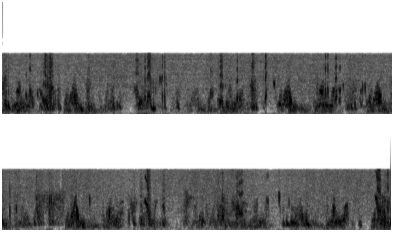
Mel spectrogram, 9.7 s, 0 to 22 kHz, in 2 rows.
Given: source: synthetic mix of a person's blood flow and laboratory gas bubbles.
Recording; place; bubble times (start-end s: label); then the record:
Doppler ultrasound of blood flow; precordium
0.00-0.14 s: bubbles
0.26-0.75 s: bubbles
1.04-1.16 s: bubbles
1.34-1.51 s: bubbles
1.65-2.09 s: bubbles
2.17-2.24 s: bubbles
2.56-2.88 s: bubbles
2.90-2.98 s: bubbles
3.06-3.21 s: bubbles
3.25-3.34 s: bubbles
3.37-3.44 s: bubbles
3.88-4.12 s: bubbles
4.14-4.60 s: bubbles
4.83-5.11 s: bubbles
5.25-5.79 s: bubbles
5.93-6.01 s: bubbles
6.25-6.40 s: bubbles
6.45-6.82 s: bubbles
6.87-6.95 s: bubbles
7.14-7.28 s: bubbles
7.55-7.96 s: bubbles
8.17-8.22 s: bubbles
8.31-8.60 s: bubbles
8.64-8.75 s: bubbles
9.32-9.39 s: bubbles
9.51-9.74 s: bubbles
From the record:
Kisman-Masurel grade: 332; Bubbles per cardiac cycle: rolling drumbeat, 9 or more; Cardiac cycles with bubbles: 50 to 99%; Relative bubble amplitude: moderate (0.250 to 0.450); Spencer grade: 3 (all of the cardiac periods contain showers or single bubble signals, but not dominating or overriding the cardiac motion signals); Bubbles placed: only in the low amplitude regions of the cardiac cycle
